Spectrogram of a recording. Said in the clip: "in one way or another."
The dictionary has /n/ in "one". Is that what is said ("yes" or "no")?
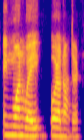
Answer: yes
